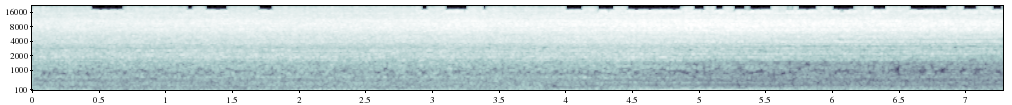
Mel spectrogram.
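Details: Renault Scenic diesel with a crank/no-start fault (loose injectors, blocked DPF). The engine stalls. With the sensor pipe off, a loud steady hiss of exhaust rushes out over a rough low diesel beat, suggesting the DPF is choked.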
